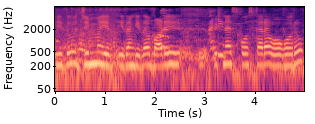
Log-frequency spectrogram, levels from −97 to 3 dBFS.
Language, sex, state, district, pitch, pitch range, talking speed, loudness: Kannada, female, Karnataka, Raichur, 220 Hz, 210-230 Hz, 110 wpm, -14 LUFS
